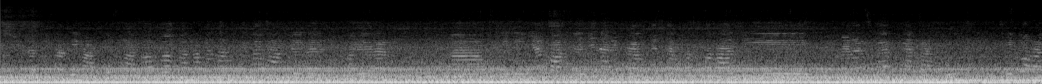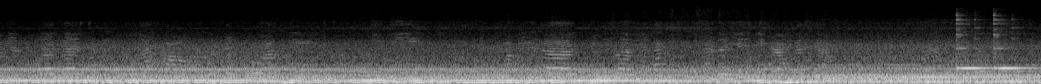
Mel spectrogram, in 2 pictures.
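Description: Steady low engine drone and road noise inside a moving road vehicle. The hum shifts near the end.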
